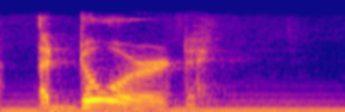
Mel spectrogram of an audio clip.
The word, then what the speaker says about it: adored: Let's go to the word adored. Adored. There you go. That's an or sound.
